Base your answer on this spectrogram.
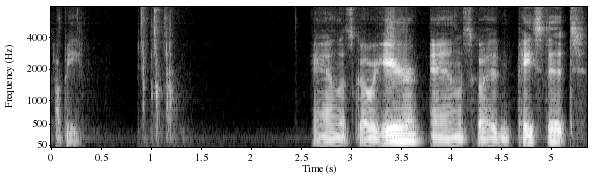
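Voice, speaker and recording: A man's voice: sits low, a little slow, clear, resonant tone. Rambling man in his forties. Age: 40s. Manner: rambling, hesitant, many fillers and restarts. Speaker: game developer streaming his work. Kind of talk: casual live-stream chat.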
